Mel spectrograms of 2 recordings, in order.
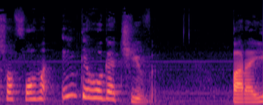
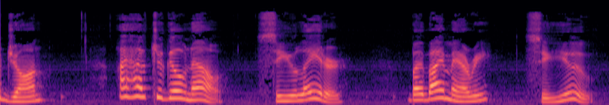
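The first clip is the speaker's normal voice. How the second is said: clear, slightly louder reading of both parts; dialogue read for learners; 5 dB louder, slower than usual. Acted. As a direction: read the dialogue aloud as a model for students. (leitura de diálogo para alunos)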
